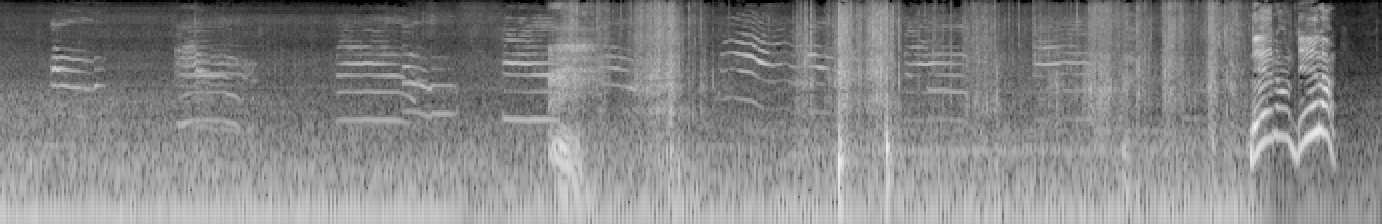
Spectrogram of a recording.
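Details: A group of pet cats at feeding time meow repeatedly, first evenly spaced descending cries about every second, then a dense burst of overlapping calls and a final loud, pitch-bending wail over clattering and low hum.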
